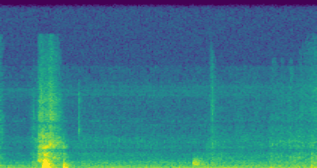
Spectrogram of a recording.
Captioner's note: Ben chuckles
